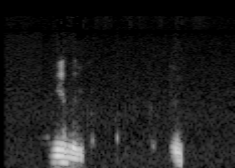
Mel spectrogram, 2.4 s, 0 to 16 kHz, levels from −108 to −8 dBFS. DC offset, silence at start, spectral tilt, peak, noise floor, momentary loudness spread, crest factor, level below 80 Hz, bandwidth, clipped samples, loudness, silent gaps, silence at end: under 0.1%; 0.5 s; -10 dB/octave; -14 dBFS; -79 dBFS; 18 LU; 22 dB; -62 dBFS; 4.3 kHz; under 0.1%; -31 LUFS; none; 0.55 s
